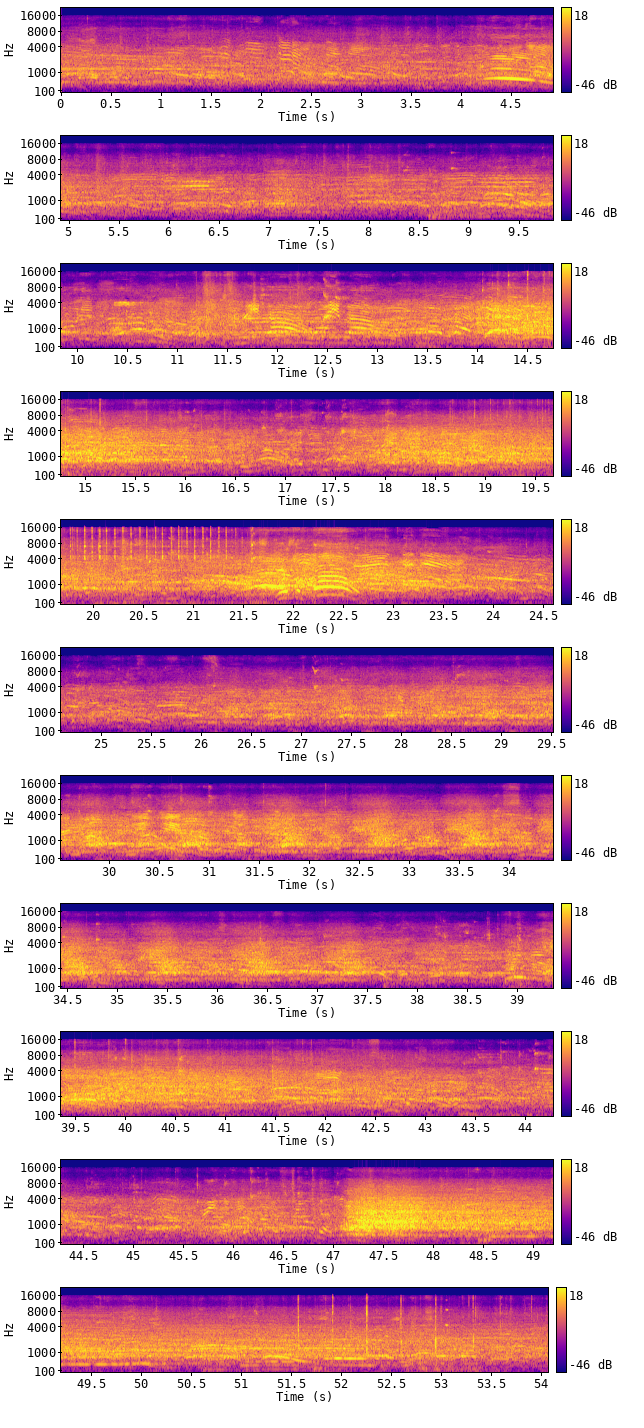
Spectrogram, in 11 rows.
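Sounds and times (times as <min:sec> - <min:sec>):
crowd talking and shouting: 0:00.0 - 0:54.0.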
